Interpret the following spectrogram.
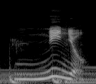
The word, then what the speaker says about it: niño: So, and lastly, it's niño.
